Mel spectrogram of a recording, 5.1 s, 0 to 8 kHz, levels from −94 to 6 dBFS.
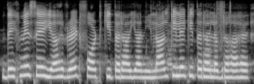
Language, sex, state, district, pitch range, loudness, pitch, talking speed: Hindi, female, Uttar Pradesh, Lucknow, 245-290 Hz, -11 LUFS, 265 Hz, 175 wpm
